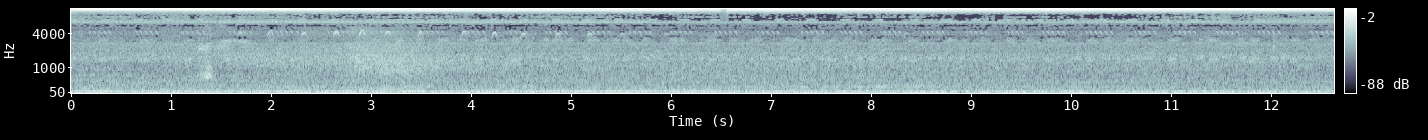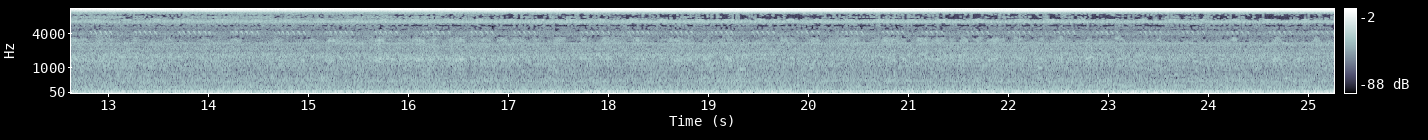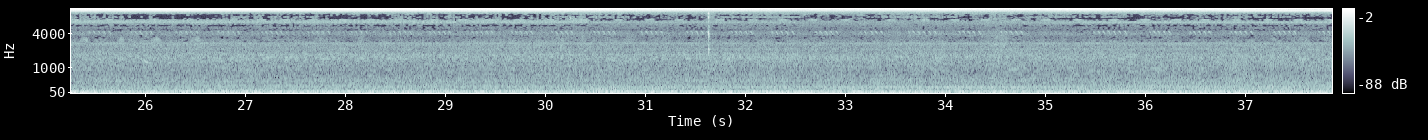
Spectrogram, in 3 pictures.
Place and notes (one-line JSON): {"title": "北投區豐年里, Taipei City - Environmental sounds", "date": "2014-03-18 18:59:00", "description": "Traffic Sound, Environmental Noise\nBinaural recordings", "latitude": "25.13", "longitude": "121.49", "timezone": "Asia/Taipei"}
